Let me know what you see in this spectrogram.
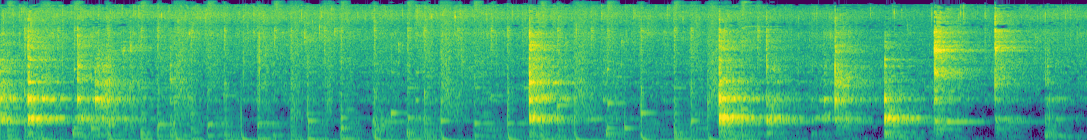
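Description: Chopped garlic sizzling in hot oil in an enamel pot while a spatula stirs and scrapes it, with several sharp knocks of the spatula against the pot that ring briefly.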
